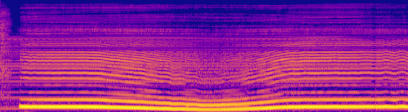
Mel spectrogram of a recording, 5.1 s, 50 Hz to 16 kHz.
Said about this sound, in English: So if you're ever feeling anxious or worked up, you can always breathe and hum. Do a 5-minute humming practice, and it'll bring you right back into your center.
